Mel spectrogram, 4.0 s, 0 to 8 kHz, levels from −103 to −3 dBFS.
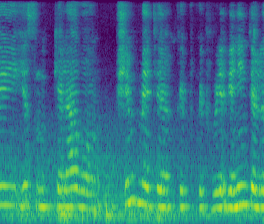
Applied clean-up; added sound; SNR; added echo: none; Thunder; 11 dB; reverberation time 0.2 s.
